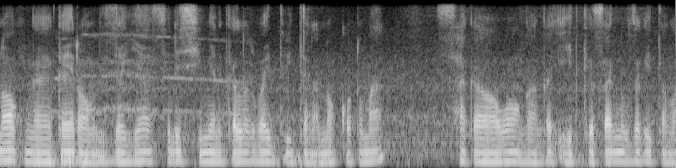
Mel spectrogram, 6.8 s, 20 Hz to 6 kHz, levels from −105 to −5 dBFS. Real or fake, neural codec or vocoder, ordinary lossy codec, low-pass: real; none; none; 5.4 kHz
